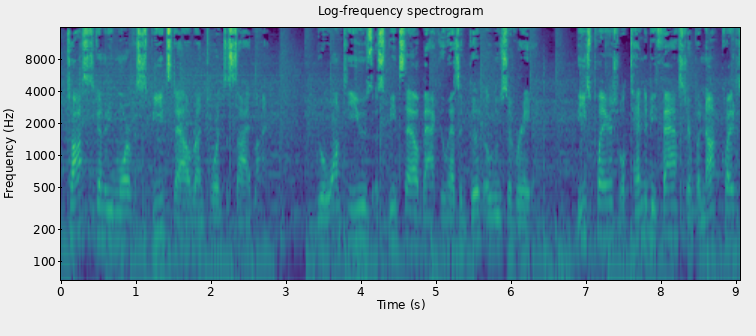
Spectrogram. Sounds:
Speech, Music

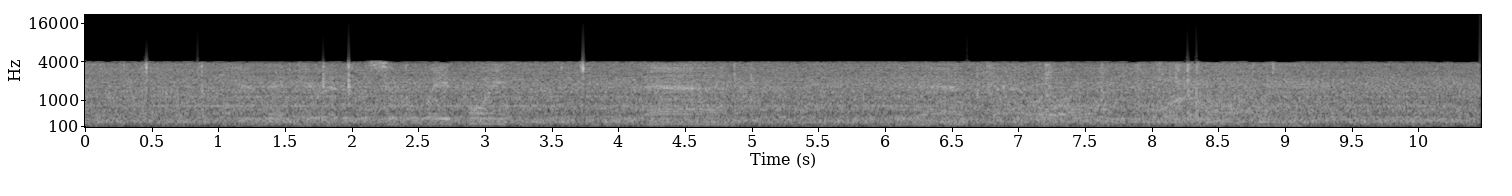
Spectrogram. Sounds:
Speech

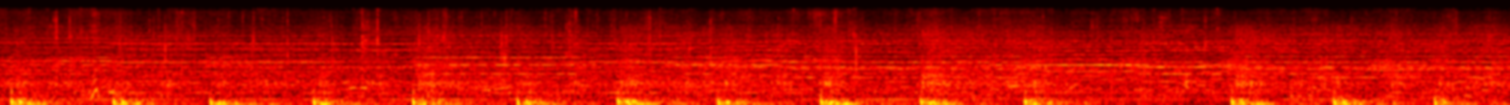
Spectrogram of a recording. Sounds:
Bagpipes

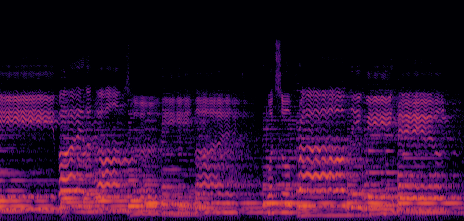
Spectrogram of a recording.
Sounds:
Opera, Music

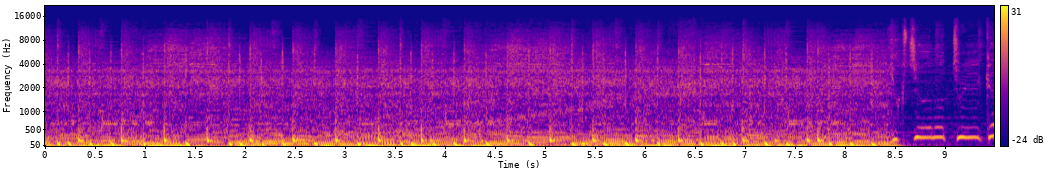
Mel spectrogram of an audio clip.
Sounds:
Music

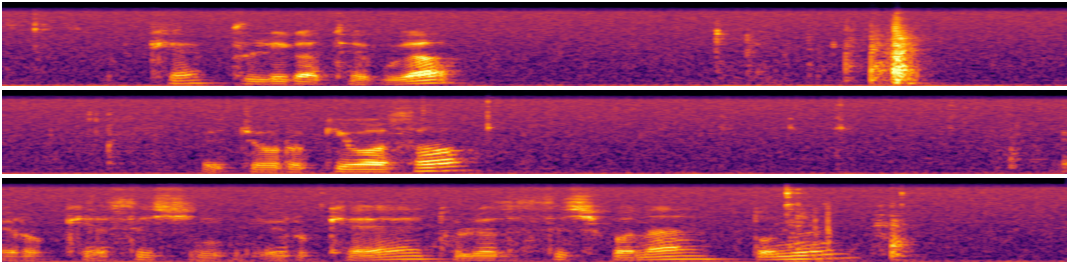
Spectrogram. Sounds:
Speech

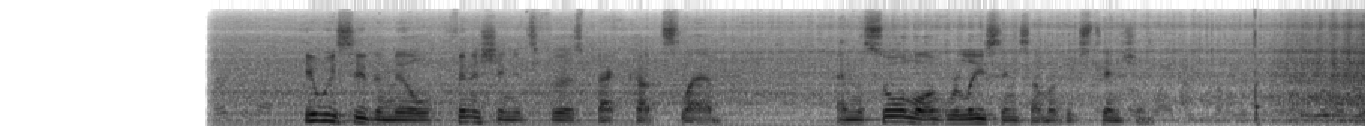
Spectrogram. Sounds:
Speech

